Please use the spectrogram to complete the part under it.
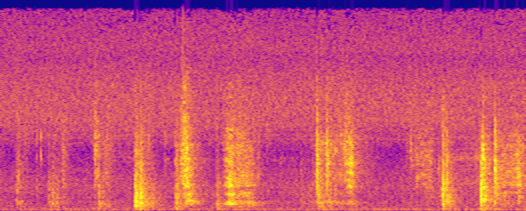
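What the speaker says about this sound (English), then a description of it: "And then I'll mix this up. So this is basically a rice fish stuffing." Rice and fish stuffing being stirred and mixed in a pan, heard as a series of close, scraping, rasping strokes in an irregular rhythm with no talk over them.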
